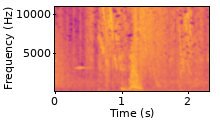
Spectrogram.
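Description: A gun fires in short bursts.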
